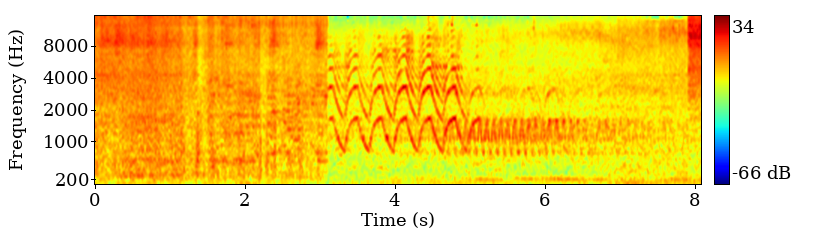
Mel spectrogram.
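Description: Wind buffeting the microphone, then about three seconds in a siren starts abruptly, yelping up and down about four times a second before settling into a faster steady warble.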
